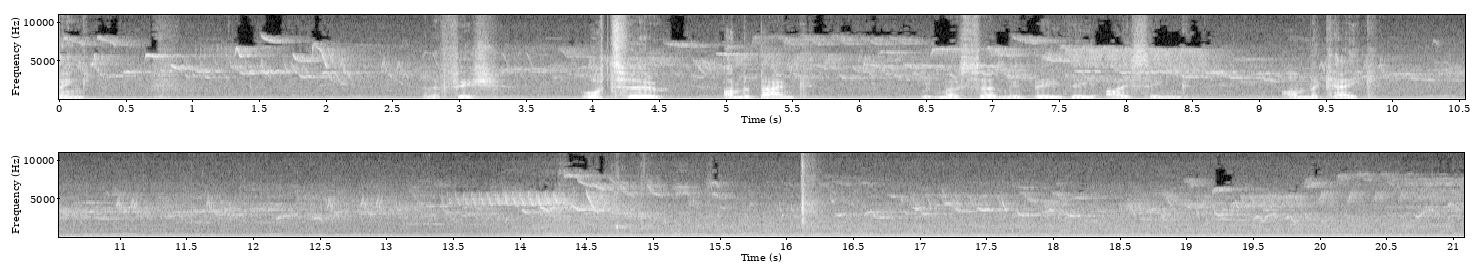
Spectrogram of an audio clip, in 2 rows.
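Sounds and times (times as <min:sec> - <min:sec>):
songbirds singing: 0:00.0 - 0:21.0
steady low hum: 0:00.0 - 0:21.0
sharp click: 0:16.1 - 0:16.4.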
